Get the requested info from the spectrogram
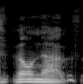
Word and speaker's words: Villeneuve: All right, and we are back with our Dune 2021 review, directed by Denis Villeneuve. I believe it's Villeneuve. I've heard of Villeneuve, but I believe it is Villeneuve.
